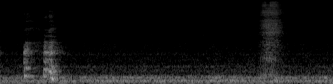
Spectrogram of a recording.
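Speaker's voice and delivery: long airless wheeze of a laugh; silent laugh. Real, not acted. Cook overcome by onions, breathless laugh.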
